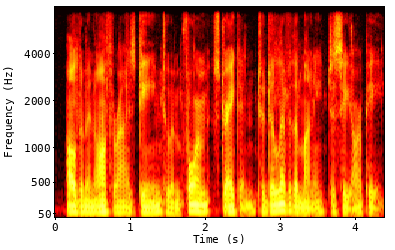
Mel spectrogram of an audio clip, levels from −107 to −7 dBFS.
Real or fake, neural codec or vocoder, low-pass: fake; vocoder, 22.05 kHz, 80 mel bands, WaveNeXt; 7.2 kHz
